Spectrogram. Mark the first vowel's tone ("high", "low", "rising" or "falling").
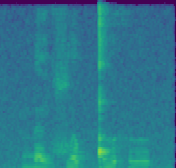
low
